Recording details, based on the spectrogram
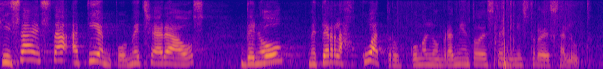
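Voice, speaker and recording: This woman has a plain, everyday voice. Her intonation is lively. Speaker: TV news host. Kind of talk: TV news commentary.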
